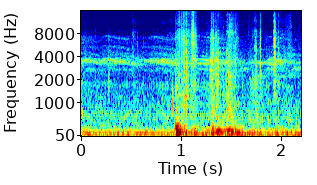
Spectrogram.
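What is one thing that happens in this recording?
A hoof knocks against a wooden pole.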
